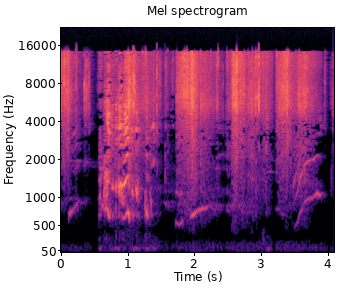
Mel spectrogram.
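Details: Kept domestic turkeys alternate loud bubbling gobble bursts with thin, upward-sliding whistled yelps, several in about four seconds, over a low background rumble.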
